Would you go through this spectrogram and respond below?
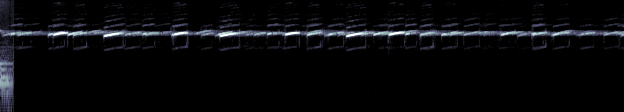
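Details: A dense chorus of spring peepers, small chorus frogs calling at a vernal pool on Cape Cod, New England, on a late-spring evening, gives high, piercing, upslurred peeps that overlap continuously.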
